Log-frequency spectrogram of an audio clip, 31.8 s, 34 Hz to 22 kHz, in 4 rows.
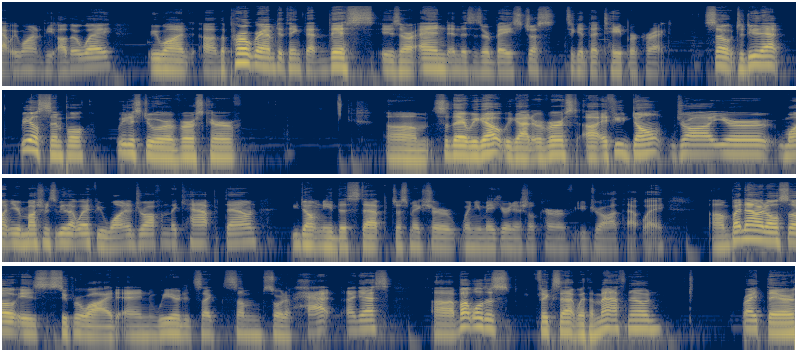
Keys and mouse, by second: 6.9-7.9 drag, 8.1 shift+a, 8.6-13.7 right drag, 27.6 shift+a, 31.2 click.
